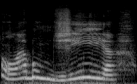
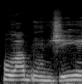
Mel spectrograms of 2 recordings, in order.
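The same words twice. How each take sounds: First: It sounds loud, bright and smiling. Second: It sounds flat, formal and serious.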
